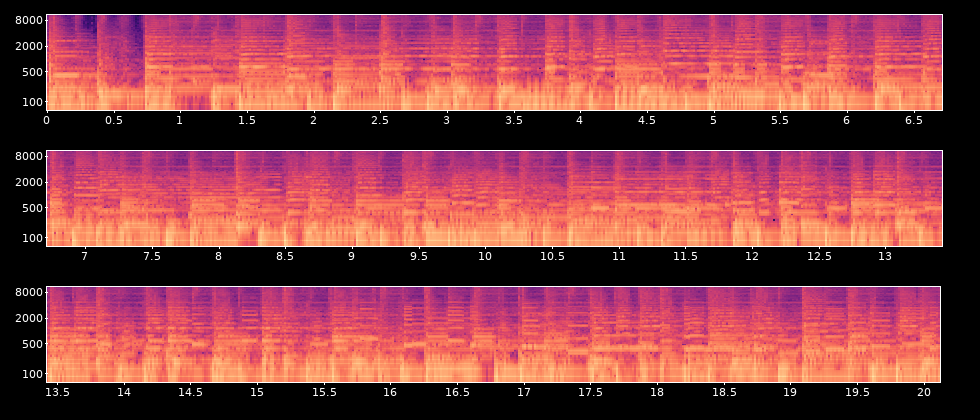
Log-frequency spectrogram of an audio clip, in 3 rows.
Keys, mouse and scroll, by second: 1.8 shift+click, 2.9 shift+click, 3.8 shift+click, 4.1-5.4 shift+drag, 5.7-7.1 shift+drag, 7.2 shift+click, 8.1 shift+click, 8.8-10.0 shift+drag, 10.1 shift+click, 11.4 shift+click, 12.3 shift+click, 12.8 shift+click, 13.5 shift+click, 13.9 shift+click, 14.6 shift+click, 15.0 shift+click, 15.9 shift+click, 16.2 shift+click, 16.9 shift+click, 18.7 shift+click, 19.0 shift+click, 19.7-20.1 shift+drag.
